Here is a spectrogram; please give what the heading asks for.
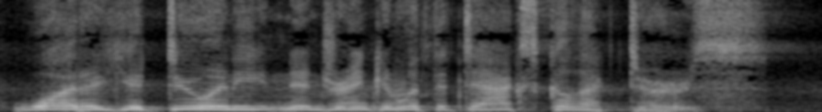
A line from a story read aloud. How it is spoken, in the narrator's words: the Pharisees, that's the religious leaders, they were grumbling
